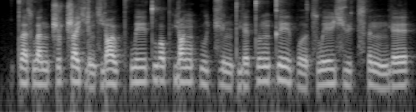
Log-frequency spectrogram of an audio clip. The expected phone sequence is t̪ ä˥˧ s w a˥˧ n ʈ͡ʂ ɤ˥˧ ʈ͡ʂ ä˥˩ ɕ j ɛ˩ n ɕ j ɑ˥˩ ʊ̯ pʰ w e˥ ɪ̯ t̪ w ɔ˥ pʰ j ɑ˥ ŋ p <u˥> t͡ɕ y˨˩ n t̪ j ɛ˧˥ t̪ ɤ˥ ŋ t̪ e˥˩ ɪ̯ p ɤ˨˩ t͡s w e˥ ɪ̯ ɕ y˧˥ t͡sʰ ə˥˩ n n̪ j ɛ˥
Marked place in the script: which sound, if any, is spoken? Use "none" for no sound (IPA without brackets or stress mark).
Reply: u˧˥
